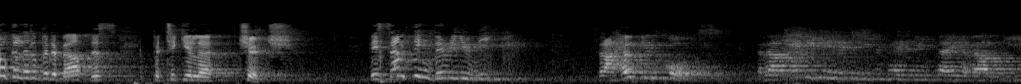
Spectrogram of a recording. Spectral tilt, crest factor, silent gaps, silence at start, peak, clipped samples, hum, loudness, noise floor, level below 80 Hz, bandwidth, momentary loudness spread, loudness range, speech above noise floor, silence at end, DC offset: -2 dB/octave; 22 dB; none; 0 s; -8 dBFS; under 0.1%; none; -28 LUFS; -56 dBFS; -64 dBFS; 7.4 kHz; 18 LU; 9 LU; 27 dB; 0 s; under 0.1%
